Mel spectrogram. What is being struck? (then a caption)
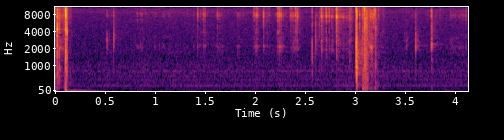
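Bar of soap cut with a blade. A blade slices and scrapes strips off the side of a solid oval soap bar with a purple and orange marbled outer layer and a white core, held by a hand with long purple nails. Two sharp, bright crunching cuts stand out, one at the start and one near the end, with quieter crisp scratching and flaking in between.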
